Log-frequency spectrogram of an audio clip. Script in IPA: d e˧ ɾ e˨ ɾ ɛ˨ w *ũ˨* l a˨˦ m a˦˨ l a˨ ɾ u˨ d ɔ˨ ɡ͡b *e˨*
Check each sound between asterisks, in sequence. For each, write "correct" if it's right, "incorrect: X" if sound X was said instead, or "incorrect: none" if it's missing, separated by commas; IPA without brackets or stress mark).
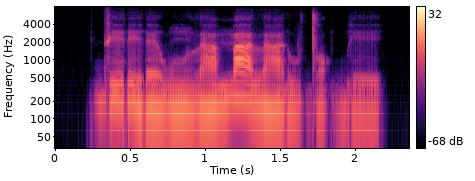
correct, correct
